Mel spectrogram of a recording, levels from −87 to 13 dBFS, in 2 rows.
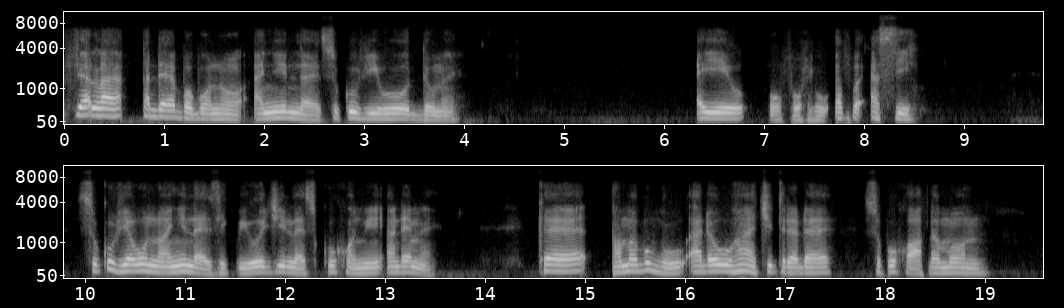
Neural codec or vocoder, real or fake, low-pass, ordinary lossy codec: codec, 24 kHz, 0.9 kbps, WavTokenizer, small release; fake; 9.9 kHz; Opus, 16 kbps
